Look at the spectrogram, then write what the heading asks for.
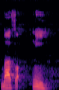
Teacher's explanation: Jadi toknya qalqalahnya kecil karena dia masih ada di tengah kalimat, bukan di akhir. Jadi cukup seperlunya aja huruf qalqalahnya dikeluarkan.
